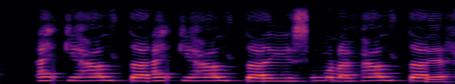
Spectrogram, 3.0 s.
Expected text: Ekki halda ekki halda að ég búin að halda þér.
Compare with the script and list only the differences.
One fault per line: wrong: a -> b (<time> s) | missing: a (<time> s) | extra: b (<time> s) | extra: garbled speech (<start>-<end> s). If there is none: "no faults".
no faults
